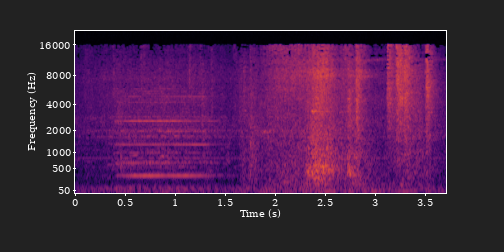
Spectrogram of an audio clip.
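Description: A metro train running to Saint-Michel station, with a steady low rumble throughout, a sustained whining tone near the start, then louder clattering and rattling bursts as the carriage moves. No one speaks.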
